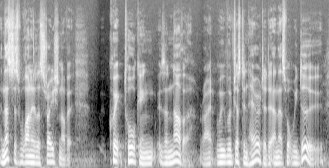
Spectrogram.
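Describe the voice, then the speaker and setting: A man with an English accent talks at a fairly quick pace, his fairly low pitch carrying lively intonation. The recording is very clean, with a silent background. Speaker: history professor. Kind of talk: academic panel conversation.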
